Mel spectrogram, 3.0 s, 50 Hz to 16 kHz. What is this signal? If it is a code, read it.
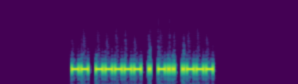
Morse code, heard as a keyed tone, about 50 wpm, 700 Hz. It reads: M0EDJ
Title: DXCC-100 Call Signs - 5 Characters - Repeated 3x - 50wpm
